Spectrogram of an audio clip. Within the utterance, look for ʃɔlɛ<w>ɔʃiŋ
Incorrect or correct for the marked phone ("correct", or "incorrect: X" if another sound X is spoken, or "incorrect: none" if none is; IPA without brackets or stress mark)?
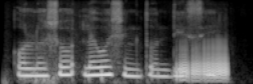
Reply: correct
